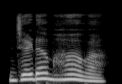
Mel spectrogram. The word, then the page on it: ಜಡೀಭಾವ: jaḍībhāva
